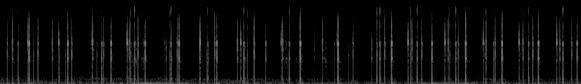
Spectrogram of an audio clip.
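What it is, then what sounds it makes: Handheld recorder's metal mic grilles tapped with fingernails. Long acrylic nails tap rapidly on the metal-grilled microphone capsules of a small, hollow Tascam DR-05 handheld recorder with a plastic body. The result is a quick, irregular run of sharp, bright clicks and ticks, each ringing briefly around 2.6 kHz over a faint low rumble.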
